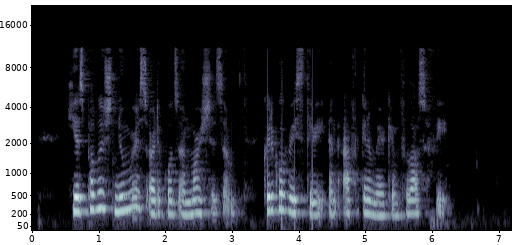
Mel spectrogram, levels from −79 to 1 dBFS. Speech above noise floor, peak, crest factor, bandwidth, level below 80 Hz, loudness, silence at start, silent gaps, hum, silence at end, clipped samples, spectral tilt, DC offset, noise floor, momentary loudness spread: 45 dB; -4 dBFS; 20 dB; 11.5 kHz; -60 dBFS; -24 LUFS; 0.55 s; none; none; 1 s; under 0.1%; -5.5 dB/octave; under 0.1%; -68 dBFS; 14 LU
